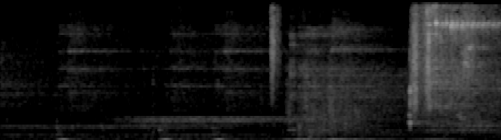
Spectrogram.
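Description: Soft menu tones click and chime.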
